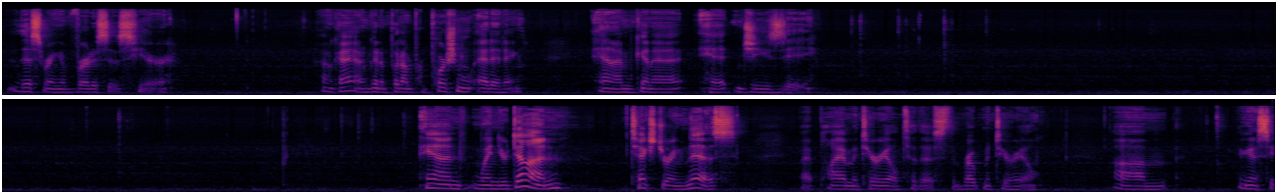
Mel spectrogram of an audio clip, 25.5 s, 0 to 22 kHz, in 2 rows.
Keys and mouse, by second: 7.3 g, 7.5 z, 13.5 click, 14.3-15.8 middle drag, 16.2 Tab, 17.0 Tab, 21.7 click, 22.7-23.8 drag.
